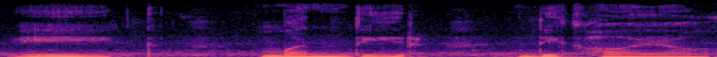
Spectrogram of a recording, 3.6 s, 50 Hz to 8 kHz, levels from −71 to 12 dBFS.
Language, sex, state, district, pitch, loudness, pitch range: Hindi, male, Haryana, Rohtak, 130 Hz, -15 LUFS, 125-135 Hz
